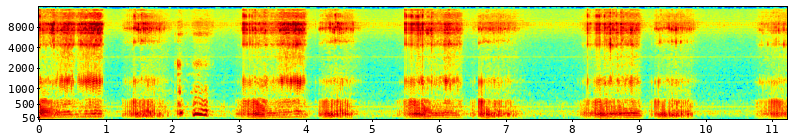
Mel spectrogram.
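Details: A sleeping cat named Ambrose snores steadily, each rough, wheezy inhale-exhale lasting about a second, repeating in a slow even rhythm with near-silent gaps in a quiet room.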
